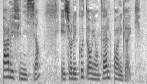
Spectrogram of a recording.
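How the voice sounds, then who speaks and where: Woman, wine columnist, hesitant with fillers, warm dark tone. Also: mid-range voice, quick pace, a little hiss or hum. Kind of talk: casual radio-style wine segment.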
